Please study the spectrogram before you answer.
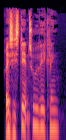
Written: resistensudvikling

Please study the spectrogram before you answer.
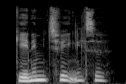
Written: gennemtvingelse

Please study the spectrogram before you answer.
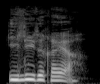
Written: illitterær

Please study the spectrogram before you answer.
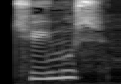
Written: thymus

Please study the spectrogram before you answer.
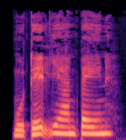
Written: modeljernbane

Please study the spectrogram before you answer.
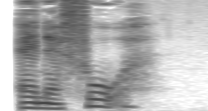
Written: ANAFOREN

